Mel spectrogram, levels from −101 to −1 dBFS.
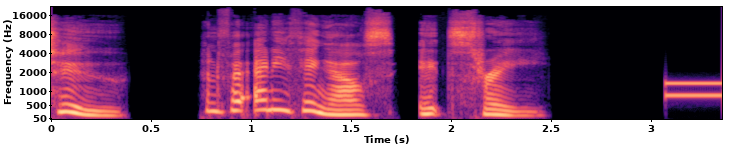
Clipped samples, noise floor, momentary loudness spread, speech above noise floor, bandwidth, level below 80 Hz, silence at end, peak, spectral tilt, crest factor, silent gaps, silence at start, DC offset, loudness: under 0.1%; under -90 dBFS; 17 LU; over 74 dB; 19.5 kHz; -62 dBFS; 0 s; -2 dBFS; -5 dB/octave; 16 dB; 0.40-0.73 s, 1.74-1.84 s, 2.50-3.06 s; 0 s; under 0.1%; -17 LUFS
